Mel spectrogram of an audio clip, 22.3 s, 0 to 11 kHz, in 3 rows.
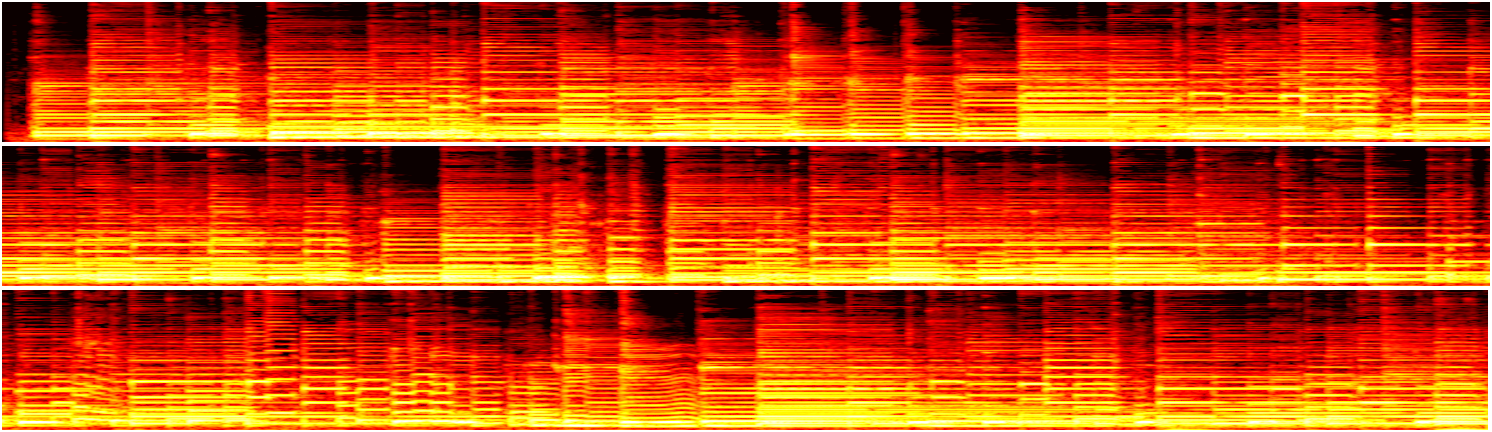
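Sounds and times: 
14 fret noncutaway steel string flattop guitar: 0.0s - 22.3s.

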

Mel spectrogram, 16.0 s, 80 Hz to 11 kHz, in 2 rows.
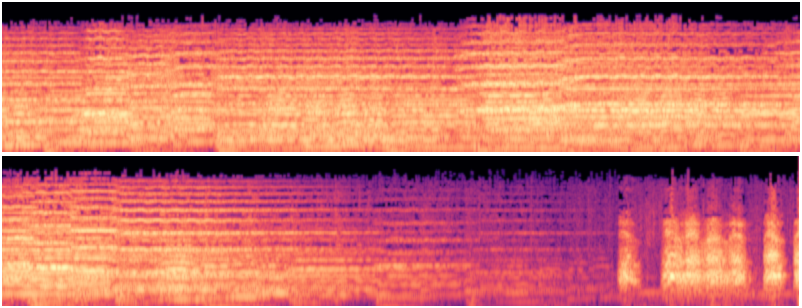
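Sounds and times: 
sustained musical chord: 0.0s - 15.7s
dog barking sharply: 14.2s - 15.9s.

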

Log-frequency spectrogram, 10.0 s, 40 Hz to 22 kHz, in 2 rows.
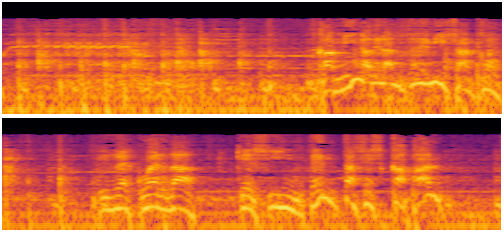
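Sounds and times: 
horse neighing as a rider mounts: 0.0s - 2.9s
speech: 3.3s - 5.2s, 6.0s - 9.9s.

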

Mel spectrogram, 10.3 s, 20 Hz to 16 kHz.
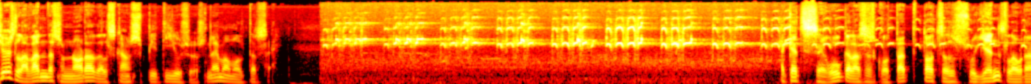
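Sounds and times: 
speech: 0.0s - 3.4s, 7.8s - 10.3s
scops owl calling at night on Ibiza: 3.2s - 10.3s.

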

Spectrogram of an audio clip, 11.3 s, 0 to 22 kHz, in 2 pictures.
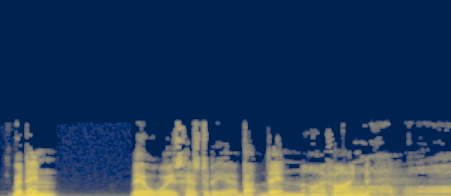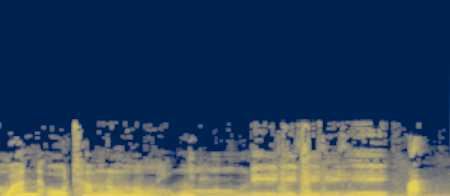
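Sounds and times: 
speech: 0.2s - 0.8s, 1.6s - 5.0s, 5.6s - 8.2s, 8.8s - 11.0s
pink scabby mongrel puppy barking on a front step: 10.7s - 11.0s.

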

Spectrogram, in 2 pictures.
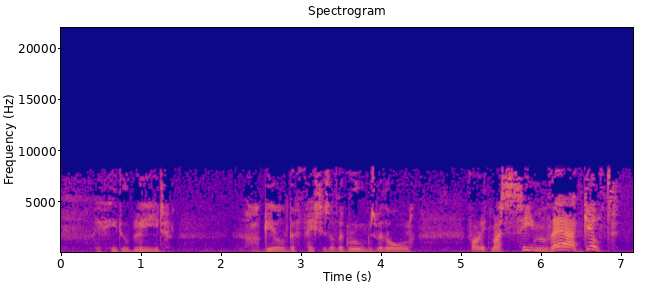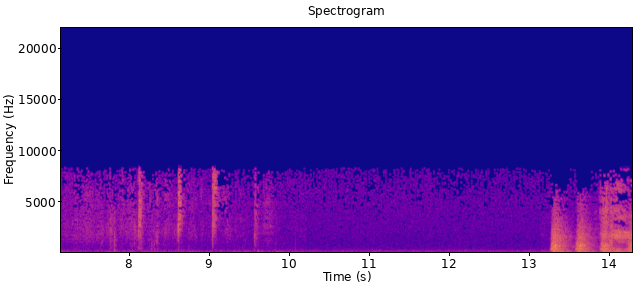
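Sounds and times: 
speech: 0.4s - 1.6s, 2.4s - 6.9s
knocking on a door: 13.3s - 14.2s.

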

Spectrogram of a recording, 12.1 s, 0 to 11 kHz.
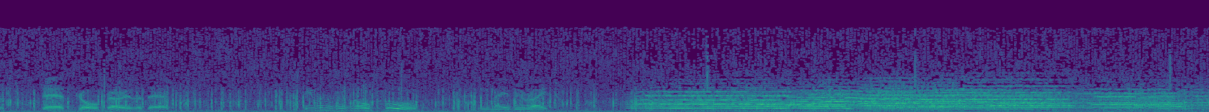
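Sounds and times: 
faint train rumble: 0.0s - 12.0s
speech: 0.4s - 2.0s, 3.2s - 5.6s, 6.3s - 6.8s
train horn blast as it pulls into a Pennsylvania town: 6.2s - 12.0s.

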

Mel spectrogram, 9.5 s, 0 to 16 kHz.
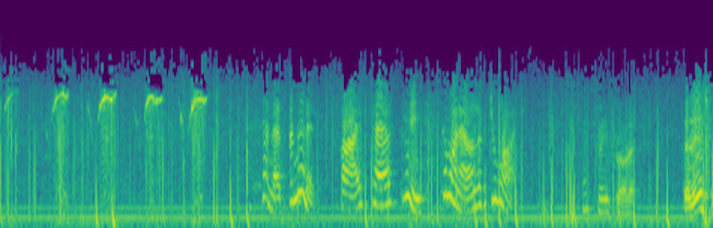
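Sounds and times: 
female canary chirping: 0.0s - 3.0s
low steady hum: 0.0s - 9.5s
speech: 3.6s - 7.0s, 7.8s - 9.5s.

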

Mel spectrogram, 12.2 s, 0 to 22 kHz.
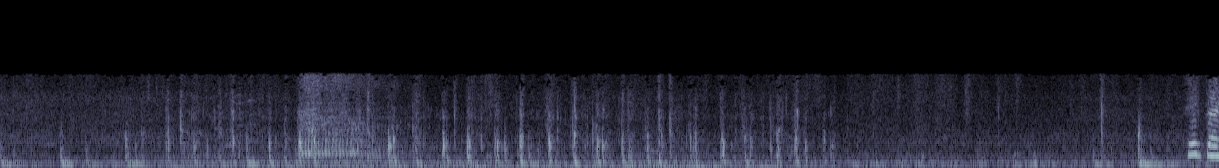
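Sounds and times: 
horses' hooves clip-clopping as the horses are tied up: 0.0s - 12.1s
rustling or snorting: 1.4s - 10.9s
speech: 11.9s - 12.1s.

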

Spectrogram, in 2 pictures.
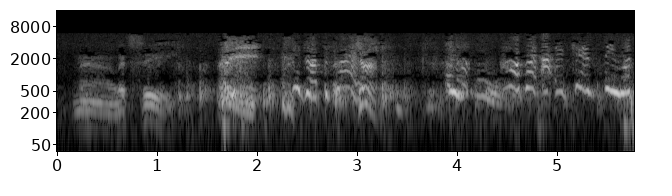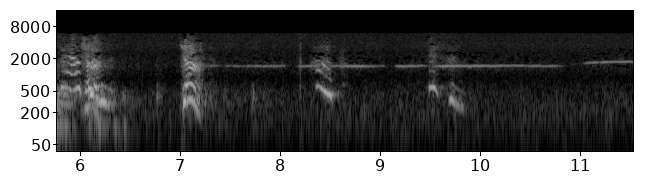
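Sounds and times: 
speech: 0.2s - 7.3s
whistled notes of a funeral march: 7.3s - 11.5s.

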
